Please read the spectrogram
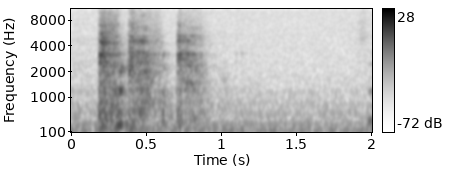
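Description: A person coughing: two quick coughs run together in the first second.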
